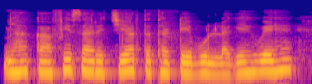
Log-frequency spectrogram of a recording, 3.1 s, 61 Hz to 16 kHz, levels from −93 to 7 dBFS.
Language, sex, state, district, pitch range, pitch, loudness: Hindi, male, Jharkhand, Ranchi, 135-145 Hz, 140 Hz, -16 LUFS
